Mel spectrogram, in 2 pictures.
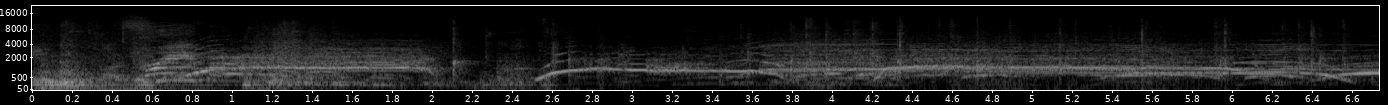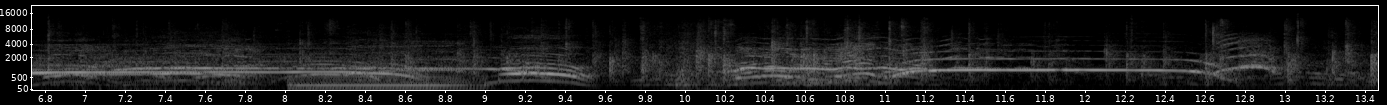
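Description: A crowd of young men and women talks and shouts loudly close by.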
